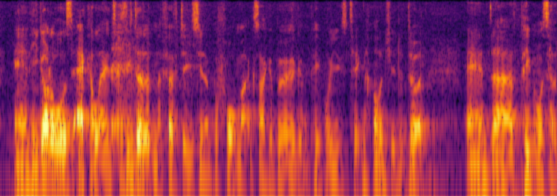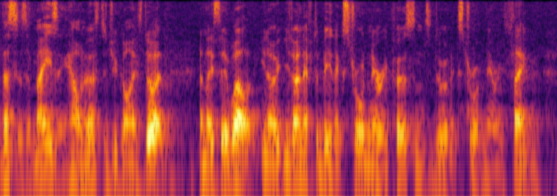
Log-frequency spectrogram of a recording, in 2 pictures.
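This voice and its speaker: A man in a New Zealand accent, fairly low and somewhat breathy, with a dark, mellow tone, a very fast pace and big swings in loudness. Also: ordinary pitch variation. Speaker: panel moderator. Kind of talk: panel discussion.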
